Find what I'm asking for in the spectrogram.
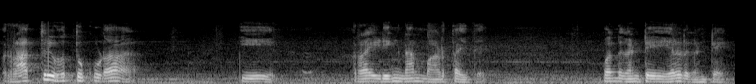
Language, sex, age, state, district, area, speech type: Kannada, male, 60+, Karnataka, Dharwad, rural, spontaneous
